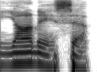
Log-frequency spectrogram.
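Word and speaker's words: Giannis: 没有 Wacky Bucks 的主将就是那个，就是那个那个那个那个什么，那个那个字母超级宇宙世界霹雳无敌长的，然后那个 G 不要发音哦，那个 G，所以他是念 Yanis and I talk about Yanis and talk about，so Yanis Yanis Yanis Yanis Yanis，OK，so Yanis and talk about。 Yanis Antetokounmpo，这个是希腊的名字哦。 Yanis Antetokounmpo，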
